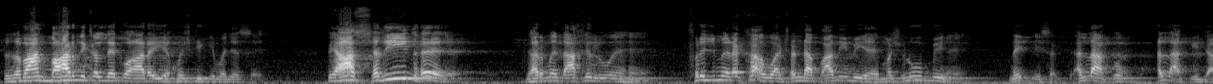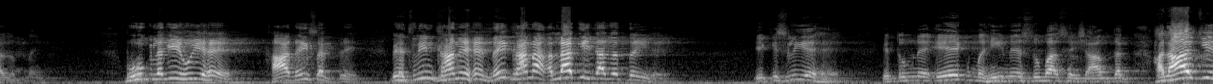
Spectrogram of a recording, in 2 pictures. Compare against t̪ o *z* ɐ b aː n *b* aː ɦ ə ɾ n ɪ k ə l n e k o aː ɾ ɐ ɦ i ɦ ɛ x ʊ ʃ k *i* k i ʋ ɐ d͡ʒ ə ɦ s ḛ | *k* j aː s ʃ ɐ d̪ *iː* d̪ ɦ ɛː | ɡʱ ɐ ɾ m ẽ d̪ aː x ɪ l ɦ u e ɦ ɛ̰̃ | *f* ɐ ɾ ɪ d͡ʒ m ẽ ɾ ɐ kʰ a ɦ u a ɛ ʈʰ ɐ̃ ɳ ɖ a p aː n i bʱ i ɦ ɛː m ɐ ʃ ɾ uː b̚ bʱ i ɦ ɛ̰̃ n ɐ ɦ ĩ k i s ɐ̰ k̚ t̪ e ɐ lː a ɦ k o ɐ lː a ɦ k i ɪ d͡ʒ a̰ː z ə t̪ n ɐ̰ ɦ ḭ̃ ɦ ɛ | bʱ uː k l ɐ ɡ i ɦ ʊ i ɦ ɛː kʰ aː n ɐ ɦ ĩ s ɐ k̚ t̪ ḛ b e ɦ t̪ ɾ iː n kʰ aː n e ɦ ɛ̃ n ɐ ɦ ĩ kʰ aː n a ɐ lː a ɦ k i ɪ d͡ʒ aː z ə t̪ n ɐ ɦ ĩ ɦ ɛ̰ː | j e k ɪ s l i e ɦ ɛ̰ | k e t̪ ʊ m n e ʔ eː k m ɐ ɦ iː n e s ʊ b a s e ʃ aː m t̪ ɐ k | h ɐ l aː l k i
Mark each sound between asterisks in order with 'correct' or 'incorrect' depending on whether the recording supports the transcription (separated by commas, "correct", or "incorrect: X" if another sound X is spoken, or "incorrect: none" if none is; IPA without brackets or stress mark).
correct, correct, correct, incorrect: p, correct, correct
